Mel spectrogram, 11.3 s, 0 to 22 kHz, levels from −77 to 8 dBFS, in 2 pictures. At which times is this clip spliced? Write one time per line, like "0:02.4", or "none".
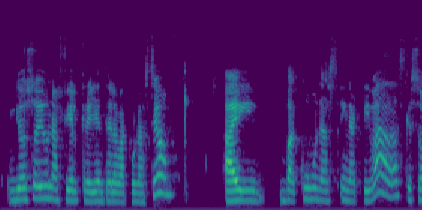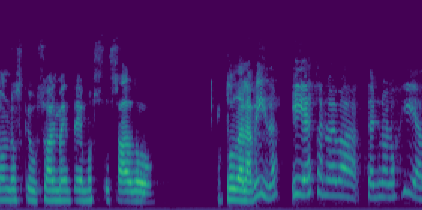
0:05.4
0:09.4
